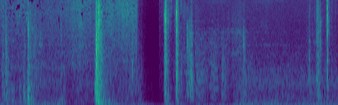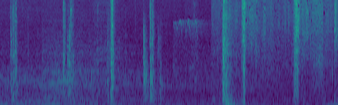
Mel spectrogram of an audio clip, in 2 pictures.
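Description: A door is opened with a heavy clunk, then scattered footsteps and small knocks follow, with a second solid thud near the end. No one speaks.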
